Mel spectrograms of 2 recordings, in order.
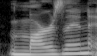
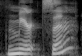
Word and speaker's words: Märzen: I actually, through my beer class, learned that Märzen is not the correct pronunciation. – Oh. – It's Märzen. It's got the two dots over the A.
